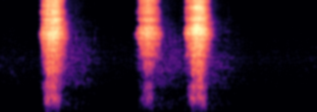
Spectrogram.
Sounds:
Sniff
